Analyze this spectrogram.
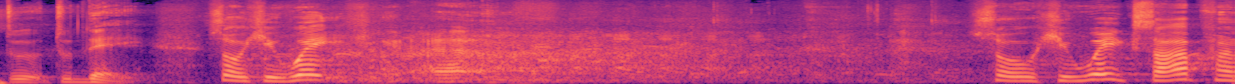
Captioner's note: audience laughter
